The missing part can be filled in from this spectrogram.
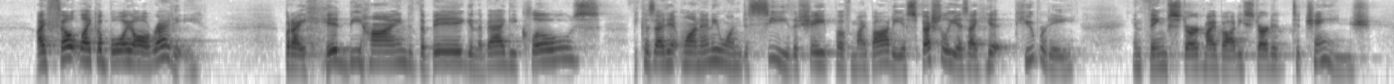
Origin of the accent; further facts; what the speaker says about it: Jamestown, New York, United States; that I lived in, Jamestown, New York, about as far west of New York City here that you can get. So I'm a New Yorker too.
